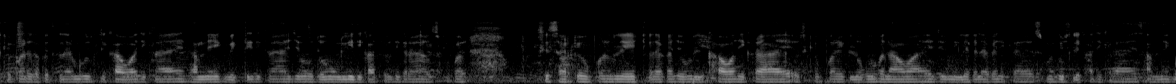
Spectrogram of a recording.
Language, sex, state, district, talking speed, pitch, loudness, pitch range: Hindi, male, Bihar, Kishanganj, 310 wpm, 120 Hz, -39 LUFS, 120-125 Hz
